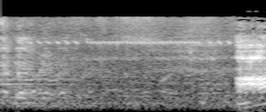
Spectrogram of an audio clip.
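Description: A man's voice speaking through a microphone pauses briefly and dies away. Near the end it comes back loud, held on a steady pitch in a drawn-out, chant-like phrase.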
